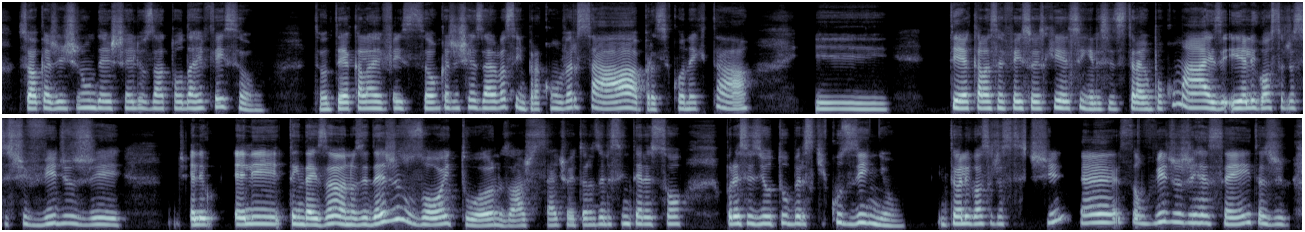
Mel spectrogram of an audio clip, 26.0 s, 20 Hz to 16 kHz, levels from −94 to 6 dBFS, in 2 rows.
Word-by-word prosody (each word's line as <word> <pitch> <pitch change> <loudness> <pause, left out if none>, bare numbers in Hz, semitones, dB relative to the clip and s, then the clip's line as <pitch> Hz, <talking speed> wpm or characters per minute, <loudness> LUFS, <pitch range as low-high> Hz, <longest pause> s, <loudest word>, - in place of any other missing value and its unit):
só 215 -1 +4
que 210 - -2
a 220 - +3
gente 215 +2 -3
não 235 0 0
deixa 220 0 -2
ele 220 +1 -3
usar 215 0 -2
toda 215 +1 -2
a - - +2
refeição. 220 - -4 0.5
Então, 185 +1 -3
tem 205 +2 +4
aquela 210 +1 +1
refeição 215 0 -1
que 230 - -5
a 230 - -2
gente 220 +1 -5
reserva, 225 -1 +2
assim, 255 -3 -4
pra 195 -1 -5
conversar, 220 0 +2
pra 195 -1 -3
se 185 - -13
conectar 205 +3 -3 0.6
e 195 -2 -3 0.6
ter 230 -2 +6
aquelas 220 0 +3
refeições 220 -1 +1
que, 230 +2 +1
assim, 220 -1 0
ele 195 0 -2
se 200 +1 -8
distrai 195 0 +1
um 195 - -5
pouco 210 - -7
mais 230 - +4
e - - +1
ele 225 +2 +4
gosta 230 +1 -2
de 225 - -8
assistir 225 +1 -7
vídeos 235 +4 -3
de 205 0 -1 0.7
ele 205 0 +6 0.2
ele 230 +1 +4
tem 230 -1 +2
10 205 -1 +6
anos 220 -4 +4
e 215 - +3
desde 280 - +4
os 285 - -1
8 215 -2 +2
anos, 185 0 +2
eu 175 - -3
acho, 180 +1 -5
7, 190 0 -7
8 - - -6
anos, 205 +1 -4
ele 220 0 -3
se 225 +2 -11
interessou 230 0 -3 0.4
por 230 - +1
esses 240 -1 +3
YouTubers 235 0 -1
que - - -15
cozinham. 235 - -1 0.3
Então, 220 +3 -1
ele 240 0 +3
gosta 235 +1 -2
de 230 - -9
assistir, 280 - -7 0.2
eh, 275 +1 +3
são 240 - -5
vídeos 285 +3 0
de 265 - -1
receitas 245 -1 -1
de 215 -1 -7
220 Hz, 180 wpm, -23 LUFS, 205-235 Hz, 0.7 s, ter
